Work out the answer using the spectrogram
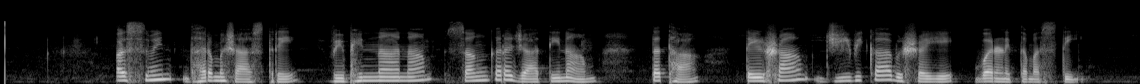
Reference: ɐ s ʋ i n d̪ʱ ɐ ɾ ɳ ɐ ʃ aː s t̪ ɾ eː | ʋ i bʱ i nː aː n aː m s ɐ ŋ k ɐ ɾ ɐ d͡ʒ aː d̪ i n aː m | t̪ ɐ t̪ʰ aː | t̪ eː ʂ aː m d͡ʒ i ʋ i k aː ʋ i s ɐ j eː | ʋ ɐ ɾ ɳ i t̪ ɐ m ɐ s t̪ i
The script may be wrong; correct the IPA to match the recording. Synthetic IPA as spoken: ɐ s ʋ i n d̪ʱ ɐ ɾ m ɐ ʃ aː s t̪ ɾ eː | ʋ i bʱ i nː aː n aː m s ɐ ŋ k ɐ ɾ ɐ d͡ʒ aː t̪ i n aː m | t̪ ɐ t̪ʰ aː | t̪ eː ʂ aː m d͡ʒ iː ʋ i k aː ʋ i ʂ ɐ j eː | ʋ ɐ ɾ ɳ i t̪ ɐ m ɐ s t̪ i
